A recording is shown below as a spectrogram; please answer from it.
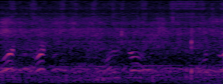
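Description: Near silence, with a few faint, distant voices.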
